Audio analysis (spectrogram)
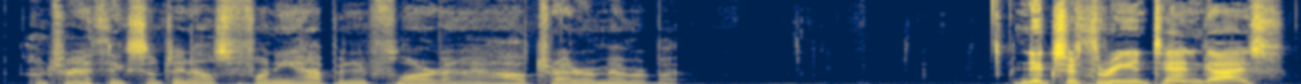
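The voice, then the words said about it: Sick-sounding voice. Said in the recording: “Excuse my voice. I'm a little sick.”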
